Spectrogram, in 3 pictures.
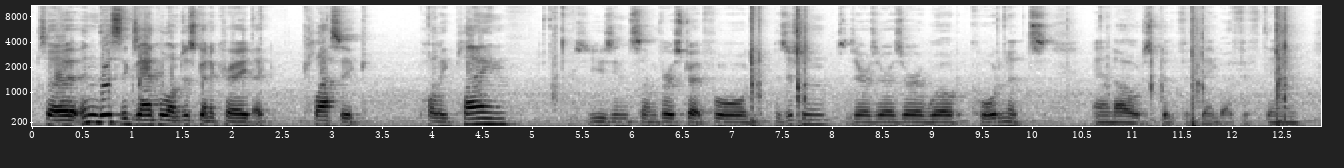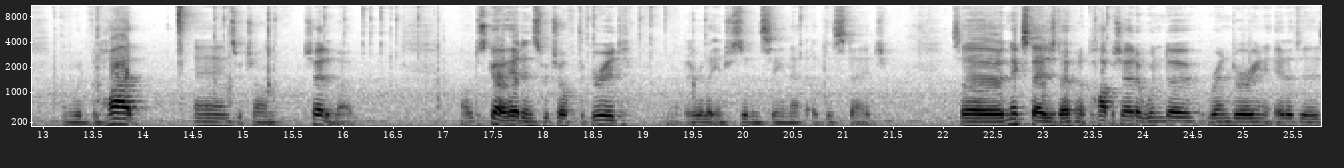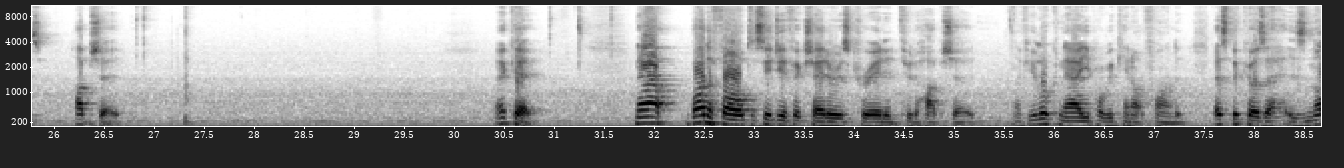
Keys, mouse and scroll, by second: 7.2 0, 7.7 Return, 9.7 click, 11.6 5, 12.5 Return, 12.5 KP_Enter, 14.7 click, 15.4 alt+click, 16.0 alt+right click, 16.6 alt+click, 18.5 click, 19.6 alt+click, 23.6 click, 26.9 click, 31.0 click.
